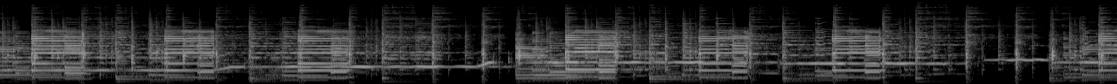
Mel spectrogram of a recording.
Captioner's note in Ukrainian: оплески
